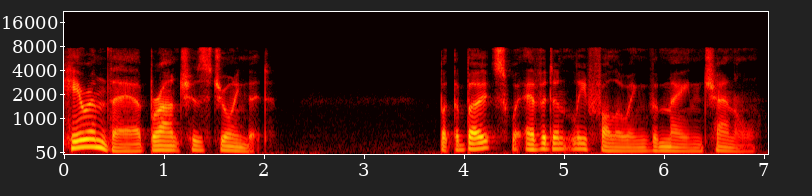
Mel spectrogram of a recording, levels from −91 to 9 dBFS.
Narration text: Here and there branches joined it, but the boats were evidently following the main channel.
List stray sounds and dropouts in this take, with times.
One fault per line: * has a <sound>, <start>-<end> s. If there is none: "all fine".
all fine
